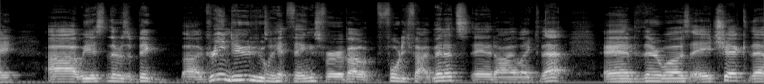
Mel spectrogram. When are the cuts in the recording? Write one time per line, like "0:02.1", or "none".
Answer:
0:02.6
